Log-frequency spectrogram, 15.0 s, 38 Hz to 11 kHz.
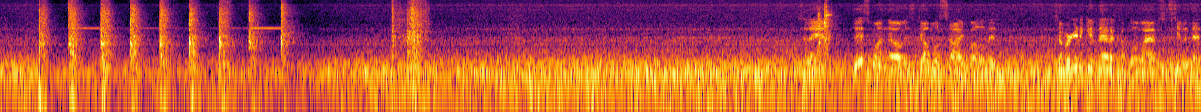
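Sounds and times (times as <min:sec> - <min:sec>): hammer striking metal: 0:00.5 - 0:03.8.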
